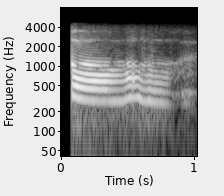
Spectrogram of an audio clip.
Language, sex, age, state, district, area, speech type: Bodo, male, 18-30, Assam, Baksa, rural, conversation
